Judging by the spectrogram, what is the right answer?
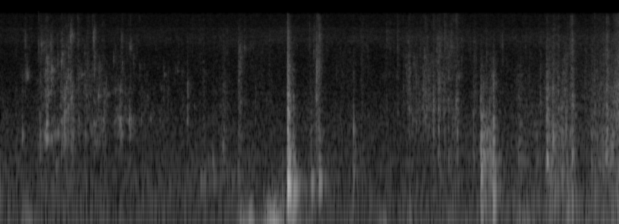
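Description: Wet seed-starting mix being stirred and scooped by hand in a plastic tub, with soft wet squishing and scattered light knocks of the scoop against the tub. The mix is being wetted just enough to hold together in a soil blocker.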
